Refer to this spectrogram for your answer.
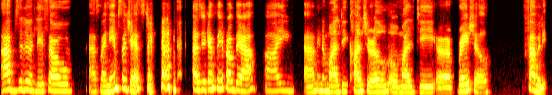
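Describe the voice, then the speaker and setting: A woman from Sri Lanka speaking as a guest on a podcast. She tells her story in a thoughtful, measured way, pausing to pick her words. Light laughs come now and then as she talks. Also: medium pitch, a bit bright. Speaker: guest author. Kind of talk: podcast interview.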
